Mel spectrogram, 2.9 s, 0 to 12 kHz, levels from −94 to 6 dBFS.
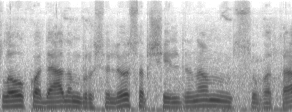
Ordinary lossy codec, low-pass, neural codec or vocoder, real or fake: Opus, 16 kbps; 10.8 kHz; none; real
